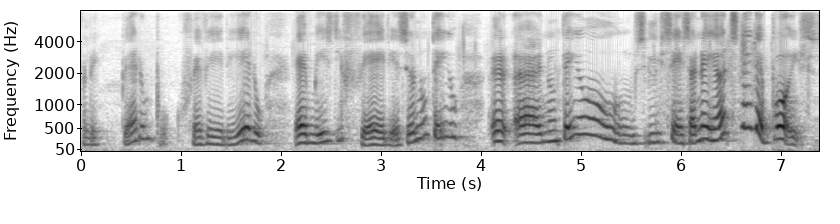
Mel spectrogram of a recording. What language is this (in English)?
Portuguese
